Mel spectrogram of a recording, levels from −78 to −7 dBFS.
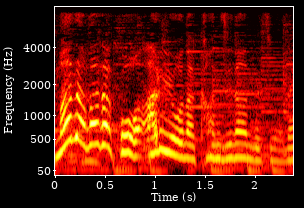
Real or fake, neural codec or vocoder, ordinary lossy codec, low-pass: real; none; AAC, 48 kbps; 7.2 kHz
